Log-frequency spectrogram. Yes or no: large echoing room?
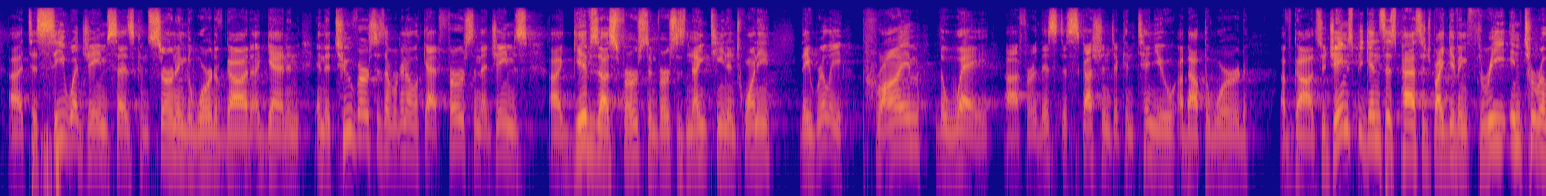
yes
